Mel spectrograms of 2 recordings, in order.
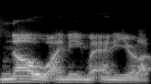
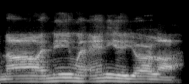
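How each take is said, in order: First: The first word is a plain, unaccented 'no'. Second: The first word is a Dublin-accented 'nah'. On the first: "which is no" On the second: "in a Dublin accent, which I'm doing in that, Dublin people will always go"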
